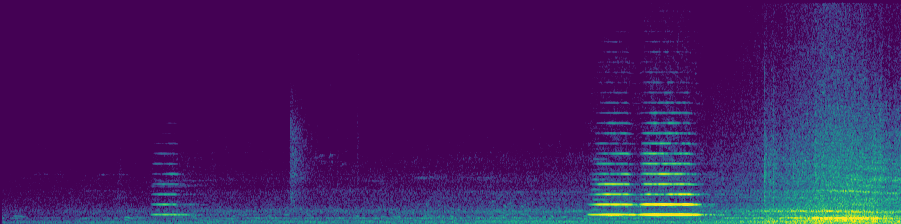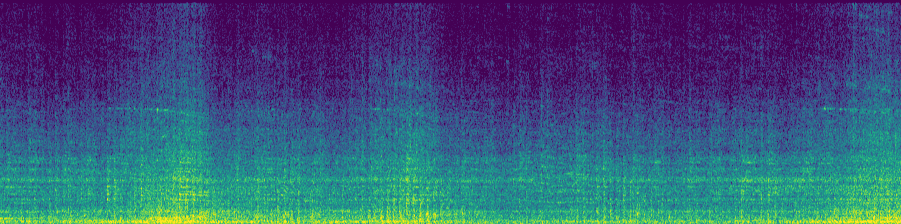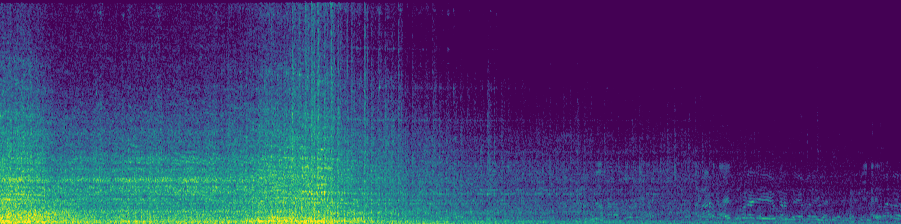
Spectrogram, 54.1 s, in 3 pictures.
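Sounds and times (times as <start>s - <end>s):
train passing with wheel clatter: 0.1s - 54.0s
train horn blasts: 3.0s - 4.2s, 11.7s - 18.6s.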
